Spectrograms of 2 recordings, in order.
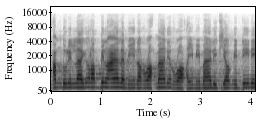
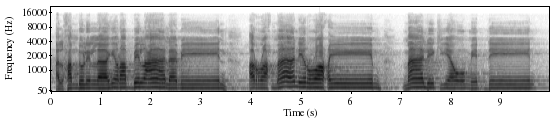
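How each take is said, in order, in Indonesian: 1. Frasanya disambung tanpa berhenti untuk bernapas. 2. Frasanya dipisah dengan wakaf untuk bernapas. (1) "Yang wasal itu nyambung" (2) "Itu namanya wakaf"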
